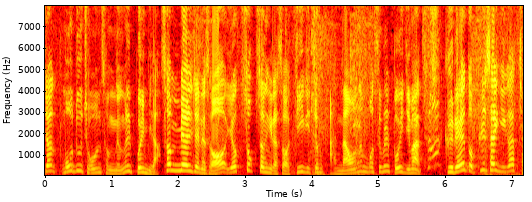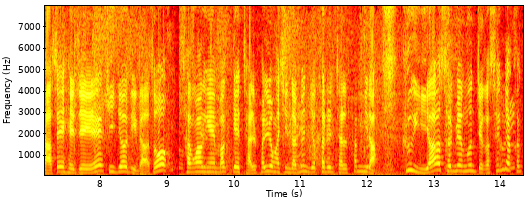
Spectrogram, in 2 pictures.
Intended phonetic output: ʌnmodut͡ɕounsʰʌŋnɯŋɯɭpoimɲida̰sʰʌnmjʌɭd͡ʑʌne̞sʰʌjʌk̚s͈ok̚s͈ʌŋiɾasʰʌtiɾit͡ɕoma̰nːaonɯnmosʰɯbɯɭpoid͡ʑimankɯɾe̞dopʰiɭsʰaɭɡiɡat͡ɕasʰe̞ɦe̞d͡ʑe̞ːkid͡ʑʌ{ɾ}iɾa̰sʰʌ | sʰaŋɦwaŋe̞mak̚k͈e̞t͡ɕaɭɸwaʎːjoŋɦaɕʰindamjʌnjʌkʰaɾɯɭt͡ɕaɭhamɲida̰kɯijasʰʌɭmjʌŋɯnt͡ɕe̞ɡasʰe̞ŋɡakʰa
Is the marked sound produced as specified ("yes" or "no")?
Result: yes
